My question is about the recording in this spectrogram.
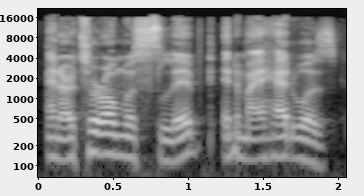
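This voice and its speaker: A young man co-hosts a laid-back podcast with his friends. He tells stories in a slangy, animated way, and his voice sits in a middle pitch. The sound is dry and close, with no room echo. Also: fast. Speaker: podcast co-host. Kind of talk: casual chat among friends.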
